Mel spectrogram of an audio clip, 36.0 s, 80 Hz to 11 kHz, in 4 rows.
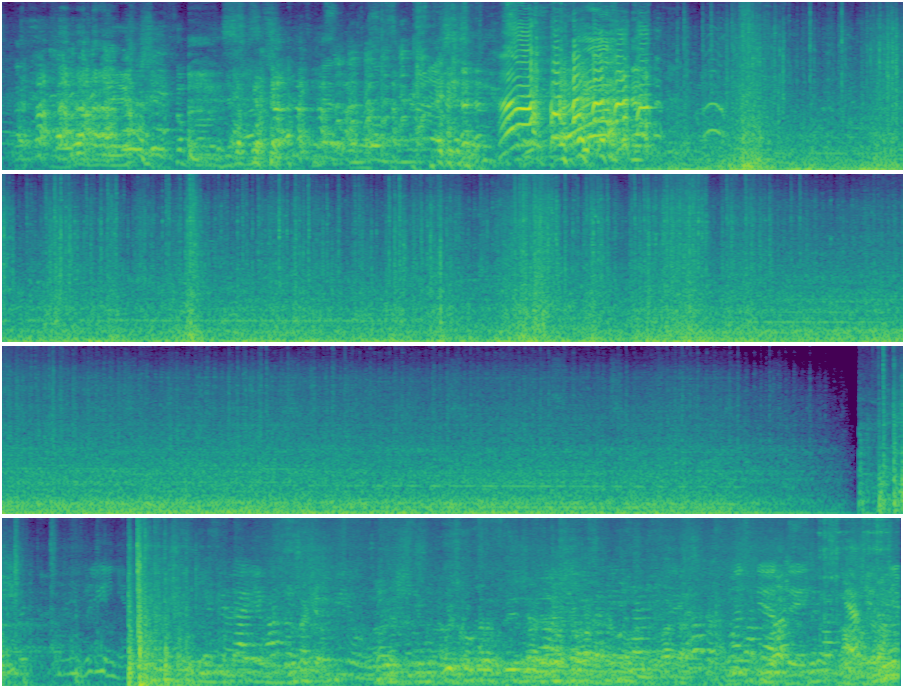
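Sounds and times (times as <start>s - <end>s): vehicle engine and road rumble: 6.3s - 26.9s.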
